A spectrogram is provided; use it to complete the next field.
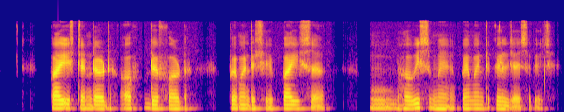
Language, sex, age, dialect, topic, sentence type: Maithili, male, 36-40, Bajjika, banking, statement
